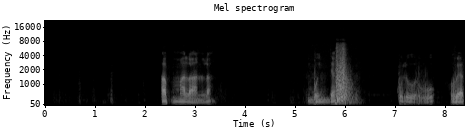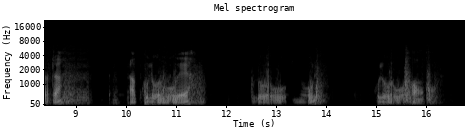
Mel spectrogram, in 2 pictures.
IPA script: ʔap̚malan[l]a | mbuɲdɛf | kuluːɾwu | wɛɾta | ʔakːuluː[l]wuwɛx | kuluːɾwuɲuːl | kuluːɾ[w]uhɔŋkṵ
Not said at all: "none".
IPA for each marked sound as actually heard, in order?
l, ɾ, w

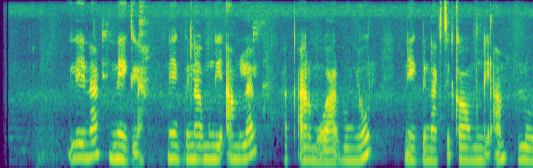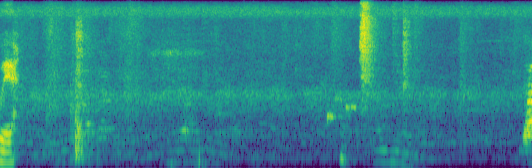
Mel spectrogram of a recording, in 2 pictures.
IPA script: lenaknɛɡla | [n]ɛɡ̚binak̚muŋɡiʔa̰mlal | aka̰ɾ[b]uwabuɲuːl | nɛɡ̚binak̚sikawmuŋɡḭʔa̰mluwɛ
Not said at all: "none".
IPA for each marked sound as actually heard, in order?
n, m

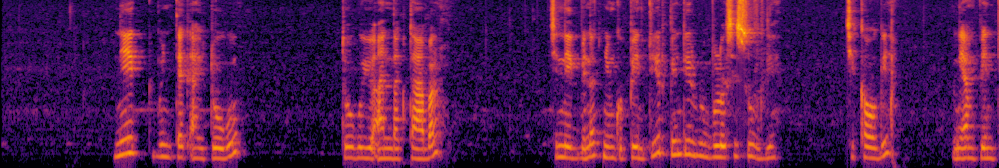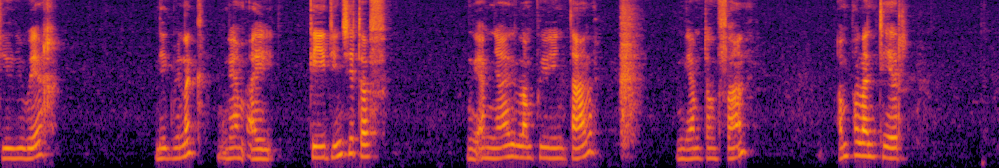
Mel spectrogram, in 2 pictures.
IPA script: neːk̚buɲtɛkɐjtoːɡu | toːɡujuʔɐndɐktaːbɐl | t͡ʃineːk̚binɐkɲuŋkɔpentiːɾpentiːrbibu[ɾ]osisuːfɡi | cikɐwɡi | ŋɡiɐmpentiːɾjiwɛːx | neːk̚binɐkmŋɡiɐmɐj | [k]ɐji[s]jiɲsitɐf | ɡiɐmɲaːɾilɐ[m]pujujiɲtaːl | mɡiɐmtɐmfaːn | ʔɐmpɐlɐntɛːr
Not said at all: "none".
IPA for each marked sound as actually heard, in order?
l, k, t, m

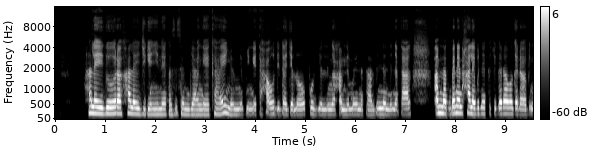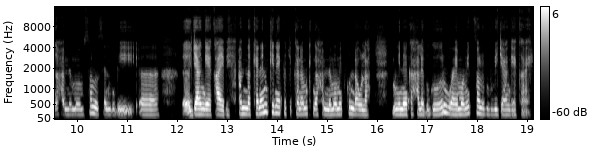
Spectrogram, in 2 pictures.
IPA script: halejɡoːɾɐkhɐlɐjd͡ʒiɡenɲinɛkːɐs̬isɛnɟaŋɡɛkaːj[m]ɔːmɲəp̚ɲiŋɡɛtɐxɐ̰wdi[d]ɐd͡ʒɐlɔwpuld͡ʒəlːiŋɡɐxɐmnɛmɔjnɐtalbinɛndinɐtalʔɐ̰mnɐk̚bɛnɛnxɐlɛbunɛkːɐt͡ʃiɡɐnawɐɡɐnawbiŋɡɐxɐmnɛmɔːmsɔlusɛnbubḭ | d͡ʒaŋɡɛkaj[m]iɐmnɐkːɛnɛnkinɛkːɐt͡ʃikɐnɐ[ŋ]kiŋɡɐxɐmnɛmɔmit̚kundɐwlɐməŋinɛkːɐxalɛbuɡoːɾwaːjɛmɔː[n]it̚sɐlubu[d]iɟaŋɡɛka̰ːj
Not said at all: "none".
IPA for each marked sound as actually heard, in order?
ɲ, d, b, m, m, b

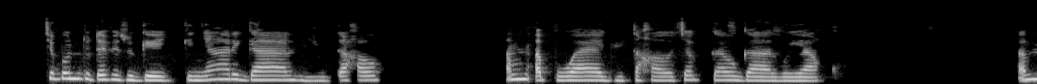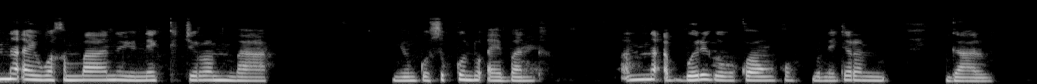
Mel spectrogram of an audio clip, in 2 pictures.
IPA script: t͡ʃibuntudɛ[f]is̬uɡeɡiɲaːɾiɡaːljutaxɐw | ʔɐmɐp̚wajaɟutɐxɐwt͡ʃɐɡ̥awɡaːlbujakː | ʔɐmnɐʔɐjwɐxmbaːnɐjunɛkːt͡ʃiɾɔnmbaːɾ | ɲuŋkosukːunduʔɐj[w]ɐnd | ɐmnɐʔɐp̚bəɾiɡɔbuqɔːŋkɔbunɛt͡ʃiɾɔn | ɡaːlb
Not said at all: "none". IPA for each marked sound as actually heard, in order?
f, b

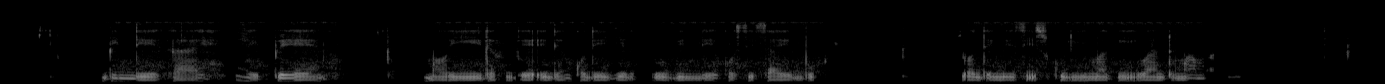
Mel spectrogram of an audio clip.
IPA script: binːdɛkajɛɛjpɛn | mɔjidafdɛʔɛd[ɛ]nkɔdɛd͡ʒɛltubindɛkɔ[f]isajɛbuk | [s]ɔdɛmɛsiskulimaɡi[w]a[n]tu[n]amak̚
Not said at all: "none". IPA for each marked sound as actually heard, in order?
ɛ, s, s, w, n, m

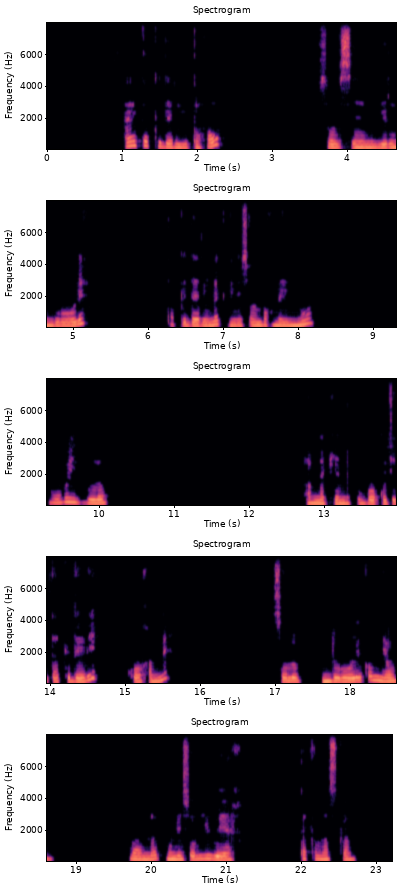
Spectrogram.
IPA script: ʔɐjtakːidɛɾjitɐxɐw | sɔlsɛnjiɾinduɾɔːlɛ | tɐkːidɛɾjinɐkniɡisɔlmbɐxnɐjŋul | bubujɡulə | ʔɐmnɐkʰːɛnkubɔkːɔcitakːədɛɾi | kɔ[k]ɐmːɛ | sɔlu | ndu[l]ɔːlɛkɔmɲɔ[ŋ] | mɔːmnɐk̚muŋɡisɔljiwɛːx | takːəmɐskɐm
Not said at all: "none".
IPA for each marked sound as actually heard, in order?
x, ɾ, m

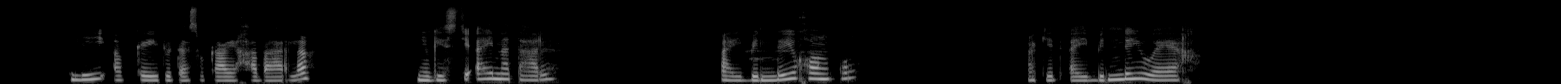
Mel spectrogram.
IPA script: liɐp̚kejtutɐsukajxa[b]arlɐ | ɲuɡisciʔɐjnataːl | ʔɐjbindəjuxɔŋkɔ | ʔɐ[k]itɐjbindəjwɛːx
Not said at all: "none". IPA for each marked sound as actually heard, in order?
b, k

